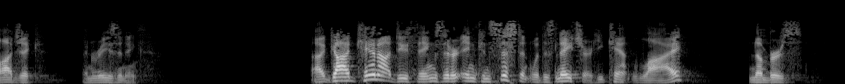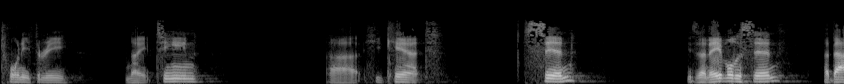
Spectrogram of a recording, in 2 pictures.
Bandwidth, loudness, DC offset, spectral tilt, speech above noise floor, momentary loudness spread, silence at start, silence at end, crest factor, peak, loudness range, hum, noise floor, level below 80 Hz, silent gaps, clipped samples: 8.2 kHz; -23 LUFS; under 0.1%; -4.5 dB/octave; 46 dB; 18 LU; 0 s; 0 s; 22 dB; -2 dBFS; 11 LU; none; -68 dBFS; -60 dBFS; none; under 0.1%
